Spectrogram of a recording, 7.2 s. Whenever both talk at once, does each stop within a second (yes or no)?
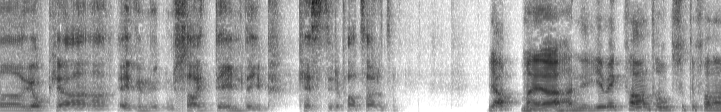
yes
